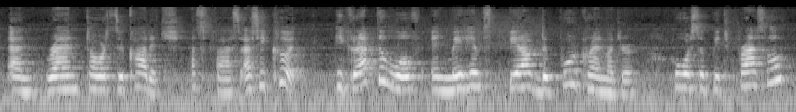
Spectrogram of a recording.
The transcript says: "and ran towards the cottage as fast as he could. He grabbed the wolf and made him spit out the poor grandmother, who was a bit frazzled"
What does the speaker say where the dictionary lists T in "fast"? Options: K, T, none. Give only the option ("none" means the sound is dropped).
T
